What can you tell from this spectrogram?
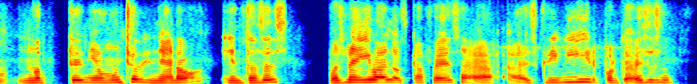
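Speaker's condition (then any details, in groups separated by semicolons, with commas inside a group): Cerebral palsy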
